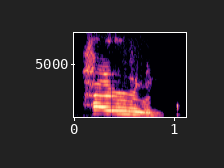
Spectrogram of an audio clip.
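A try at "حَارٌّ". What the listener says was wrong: রার মধ্যে কিন্তু তাসদিদ আছে, দুইবার উচ্চারণ হবে।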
